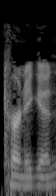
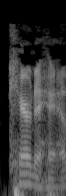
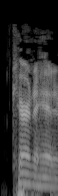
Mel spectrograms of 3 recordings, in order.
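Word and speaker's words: Kernighan: will be using the kernigan and Richie or Carnahan I should say that g is silent karenahan and Richie see programming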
